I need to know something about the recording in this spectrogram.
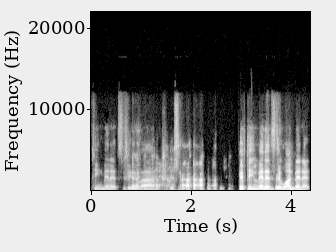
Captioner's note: all laughing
